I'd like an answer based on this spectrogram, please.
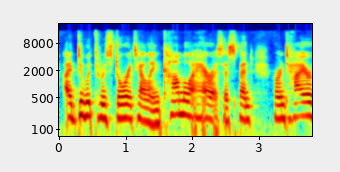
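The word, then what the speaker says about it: Kamala: okay so listen they know her name is kamla uh and I think that um Joe and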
